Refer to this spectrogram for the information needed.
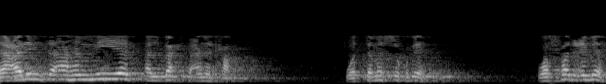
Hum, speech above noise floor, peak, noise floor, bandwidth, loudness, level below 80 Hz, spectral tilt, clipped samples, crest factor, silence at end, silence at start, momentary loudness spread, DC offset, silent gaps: none; 41 dB; -6 dBFS; -65 dBFS; 4 kHz; -25 LUFS; -80 dBFS; -10 dB/octave; under 0.1%; 20 dB; 0 s; 0 s; 15 LU; under 0.1%; none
